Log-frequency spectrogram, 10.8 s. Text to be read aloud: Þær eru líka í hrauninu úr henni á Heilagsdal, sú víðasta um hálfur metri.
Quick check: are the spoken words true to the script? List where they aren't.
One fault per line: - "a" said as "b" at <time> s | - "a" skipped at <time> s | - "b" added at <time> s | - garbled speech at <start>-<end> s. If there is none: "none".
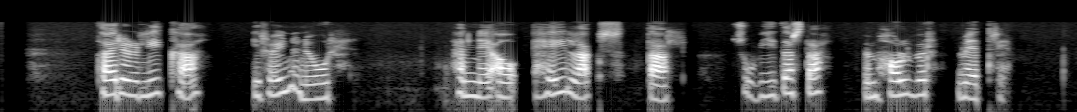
none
